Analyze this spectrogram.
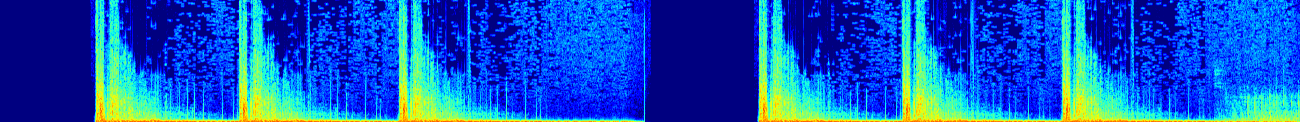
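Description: A giant creature's heavy footsteps boom and thud.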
